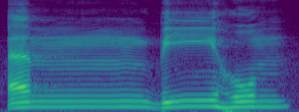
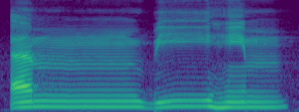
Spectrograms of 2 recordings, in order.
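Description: First: The h is followed by a u vowel. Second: The h is followed by an i vowel. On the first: "بعد الإبدال تصير أنبيهم" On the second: "ويجوز لي كسر الهاء لتناسب الياء"

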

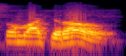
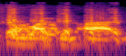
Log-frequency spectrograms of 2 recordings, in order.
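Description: First: The last word sounds like 'oh', without h or t. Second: The last word sounds like 'hot', with h and t. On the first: This is the French fashion pronunciation of the spelling. "So it's actually pronounced Some Like It O" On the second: This keeps the play on the movie title. "I want you to see it and say Some Like It Hot"

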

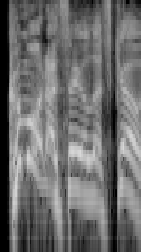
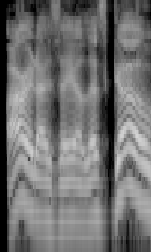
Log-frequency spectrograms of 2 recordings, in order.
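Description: First: It sounds like encouraging, cheering support. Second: It sounds ominous, like a warning of trouble.

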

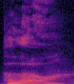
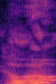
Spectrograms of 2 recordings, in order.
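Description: First: A deep, intense, tough-sounding voice. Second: A light, nasal, natural voice.

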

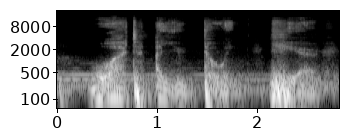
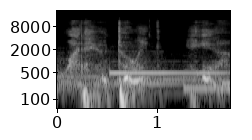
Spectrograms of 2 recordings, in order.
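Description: First: The question is said in a loud, booming voice. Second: The question is said in a quiet, gentle voice. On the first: The speaker calls it wrong. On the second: The speaker calls it right. "he came in a still small voice. ... No, it's"

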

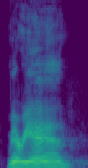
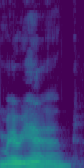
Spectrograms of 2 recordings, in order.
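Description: First: The name is said in a harsh, unfriendly tone. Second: The name is said in a warm, kind tone. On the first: The speaker feels badly toward the person. The speaker calls it wrong. "that's not good" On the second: The speaker feels fondly toward the person. The speaker calls it right. "But if I say Mary Ann"

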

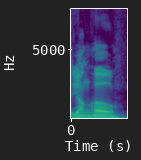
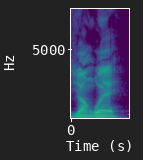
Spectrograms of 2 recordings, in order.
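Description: First: The second syllable sounds like 'ho'. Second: The second syllable sounds like 'way'. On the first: It is read the way an American would. The speaker calls it wrong. "as a fellow American, you read it as Young Ho" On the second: It is the way the name is really said. The speaker calls it right. "the real way? It's Young Way"

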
